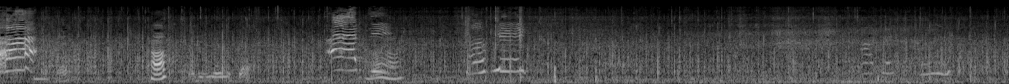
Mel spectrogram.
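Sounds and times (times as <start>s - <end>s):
child's high-pitched vocal sound: 0.0s - 0.4s, 3.3s - 5.3s, 8.6s - 9.6s
rain falling on wet pavement: 0.0s - 10.0s.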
